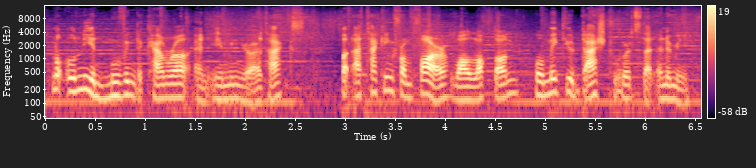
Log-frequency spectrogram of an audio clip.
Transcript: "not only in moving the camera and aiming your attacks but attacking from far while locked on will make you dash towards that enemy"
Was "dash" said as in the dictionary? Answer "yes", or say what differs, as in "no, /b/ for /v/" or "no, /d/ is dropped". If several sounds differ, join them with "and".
yes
